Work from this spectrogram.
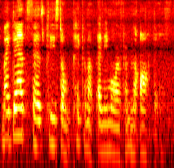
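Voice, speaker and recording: A woman's voice: on the low side, expressive, normal speed, a little hiss or hum, pitched below the performer's own voice, rough recording. A woman voicing a grumbling young boy in a children's storybook, complaining emphatically with words spaced out. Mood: exasperated. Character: grumbling, aggrieved young boy narrating his awful day. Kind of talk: children's storybook read-aloud.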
